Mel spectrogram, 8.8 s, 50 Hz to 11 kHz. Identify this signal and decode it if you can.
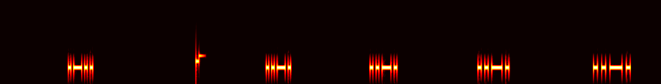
Morse code, heard as a keyed tone, about 30 wpm, spaced as for 7 wpm, 700 Hz. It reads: L FFFF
